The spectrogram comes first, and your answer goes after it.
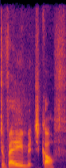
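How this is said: The name is said in a British accent. "I said it in a British accent"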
